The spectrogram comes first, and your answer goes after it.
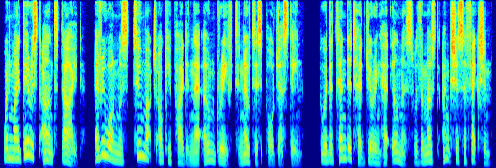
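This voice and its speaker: A male audiobook narrator reading the letter of an affectionate young woman to her cousin, gentle and expressive. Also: mid-range voice, normal speed, no echo, studio quality. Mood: tender. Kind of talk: audiobook reading of a classic novel.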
